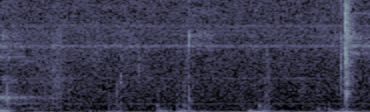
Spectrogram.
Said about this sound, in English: my son, whose footsteps I hear through the ceiling above me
